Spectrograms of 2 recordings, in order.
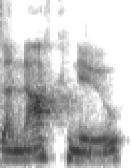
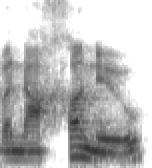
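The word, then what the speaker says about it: אנחנו: The word is anachnu, and instead of anachanu, it just comes out as anachnu.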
